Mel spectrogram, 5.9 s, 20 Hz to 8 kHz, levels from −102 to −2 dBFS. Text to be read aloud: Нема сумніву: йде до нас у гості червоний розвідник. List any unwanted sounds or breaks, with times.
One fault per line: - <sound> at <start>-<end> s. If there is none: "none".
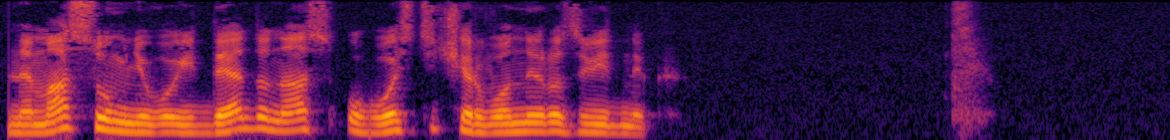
- sneeze at 4.7-5.0 s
